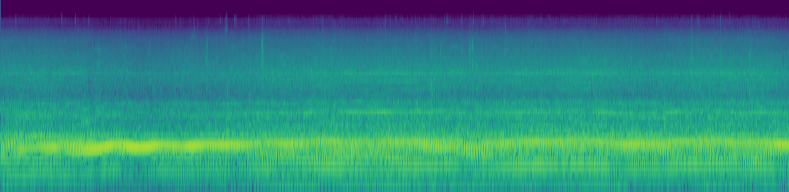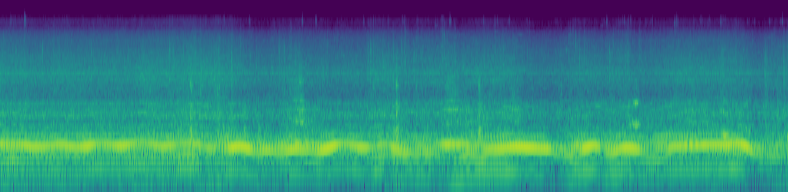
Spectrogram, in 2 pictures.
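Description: Jeep engine and drivetrain heard from inside the cabin while crawling over slickrock. The drone holds steady for the first half, then dips and rises in pitch again and again as the throttle is worked, with a few knocks in the second half.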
